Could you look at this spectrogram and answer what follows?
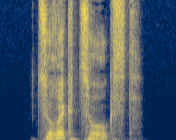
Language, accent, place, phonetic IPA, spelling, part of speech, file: German, Germany, Berlin, [t͡suˈʁʏkˌt͡soːkst], zurückzogst, verb, De-zurückzogst.ogg
- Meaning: second-person singular dependent preterite of zurückziehen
